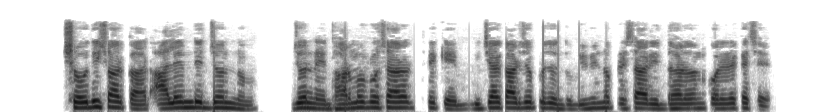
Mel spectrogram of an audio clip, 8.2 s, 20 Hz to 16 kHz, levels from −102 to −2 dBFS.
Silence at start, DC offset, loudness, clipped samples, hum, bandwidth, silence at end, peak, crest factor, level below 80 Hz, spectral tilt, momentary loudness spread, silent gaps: 0.65 s; under 0.1%; -17 LUFS; under 0.1%; none; 7.8 kHz; 0.5 s; -2 dBFS; 16 dB; -50 dBFS; -7 dB/octave; 9 LU; 2.63-2.91 s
